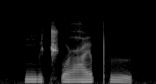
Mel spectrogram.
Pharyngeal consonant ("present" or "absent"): present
